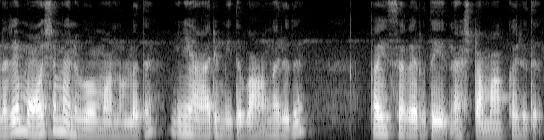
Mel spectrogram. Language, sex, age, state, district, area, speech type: Malayalam, female, 45-60, Kerala, Palakkad, rural, spontaneous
